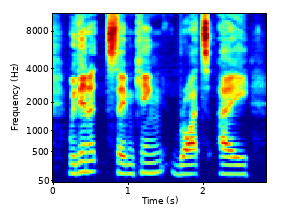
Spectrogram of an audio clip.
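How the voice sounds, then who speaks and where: An Australian-accented man speaks at medium pitch with fairly even intonation, the sound dry and close with no echo. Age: 50s. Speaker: podcast host and book reviewer. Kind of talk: casual solo review monologue.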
